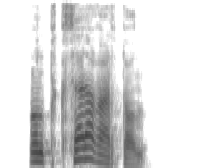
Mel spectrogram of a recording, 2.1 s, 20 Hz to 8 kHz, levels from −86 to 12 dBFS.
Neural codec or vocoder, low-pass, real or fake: codec, 16 kHz, 16 kbps, FreqCodec, larger model; 7.2 kHz; fake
